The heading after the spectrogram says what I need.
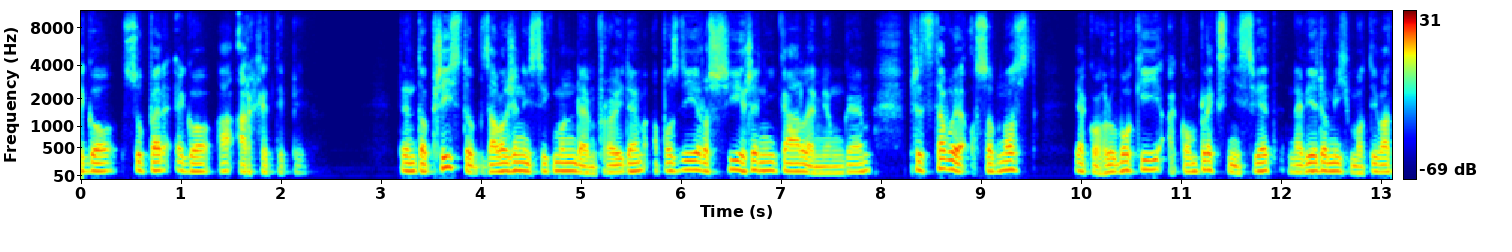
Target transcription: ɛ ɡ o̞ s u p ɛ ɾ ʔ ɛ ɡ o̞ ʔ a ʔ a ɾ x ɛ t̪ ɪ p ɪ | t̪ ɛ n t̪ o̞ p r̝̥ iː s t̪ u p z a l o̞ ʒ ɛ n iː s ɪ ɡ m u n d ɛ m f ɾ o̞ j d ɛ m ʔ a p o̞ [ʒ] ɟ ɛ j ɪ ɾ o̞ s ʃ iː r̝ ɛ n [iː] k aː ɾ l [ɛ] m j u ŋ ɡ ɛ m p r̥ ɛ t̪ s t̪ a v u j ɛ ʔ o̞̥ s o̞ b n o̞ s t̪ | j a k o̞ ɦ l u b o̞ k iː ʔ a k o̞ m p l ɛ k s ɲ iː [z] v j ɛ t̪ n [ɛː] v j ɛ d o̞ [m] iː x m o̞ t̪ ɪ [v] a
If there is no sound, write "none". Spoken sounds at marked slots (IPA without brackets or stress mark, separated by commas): z, iː, ɛ, s, ɛ, m, v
